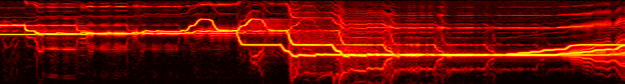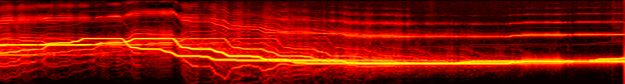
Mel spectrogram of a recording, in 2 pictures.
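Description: Sustained tones from a self-oscillating filter on a modular synthesizer glide and step in pitch, run through a Clouds module for echoing delay repeats and a lush reverb wash, steady and fairly loud throughout with no voices.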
